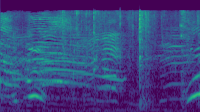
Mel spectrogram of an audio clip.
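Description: Children's voices calling out and chattering on the field, with one sharp knock about a second and a half in.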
